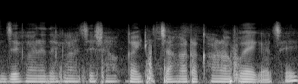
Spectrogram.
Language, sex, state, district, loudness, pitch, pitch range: Bengali, male, West Bengal, Dakshin Dinajpur, -18 LUFS, 130 Hz, 125-135 Hz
